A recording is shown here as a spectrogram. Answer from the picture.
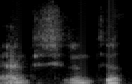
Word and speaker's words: antecedent: 그래서 antecedent라고 부르는데 한번 혼자서 발음을 antecedent예요. antecedent.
